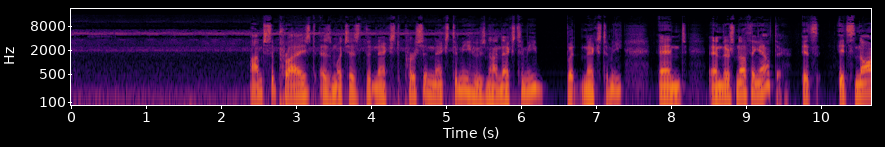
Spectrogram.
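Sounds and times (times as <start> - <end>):
chorus of crickets chirping: 0.0 - 6.2
speech: 2.4 - 10.6.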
